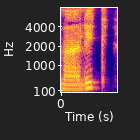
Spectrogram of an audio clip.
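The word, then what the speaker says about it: مالك: yaitu Maliki yaumiddin dan perbedaan lafaz Malik pendek dengan Malik kalau Kalau qiraah hafaz kita membaca dengan panjang Malik. Tapi qiraah sebagian qiraah misalnya warsy Maliki yaumiddin dibacanya pendek karena di segi bahasa malik akhasu min malik.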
